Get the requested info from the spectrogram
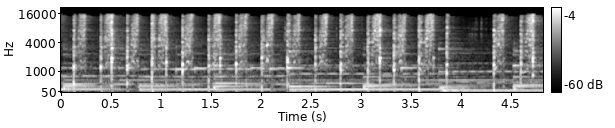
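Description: Background music with a steady, quick percussive beat over sustained bass notes that change pitch every second or so.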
